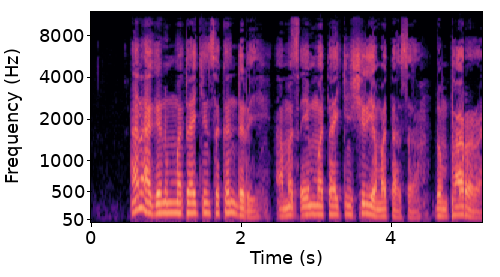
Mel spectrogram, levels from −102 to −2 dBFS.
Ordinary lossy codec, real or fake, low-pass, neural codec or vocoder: AAC, 32 kbps; real; 10.8 kHz; none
